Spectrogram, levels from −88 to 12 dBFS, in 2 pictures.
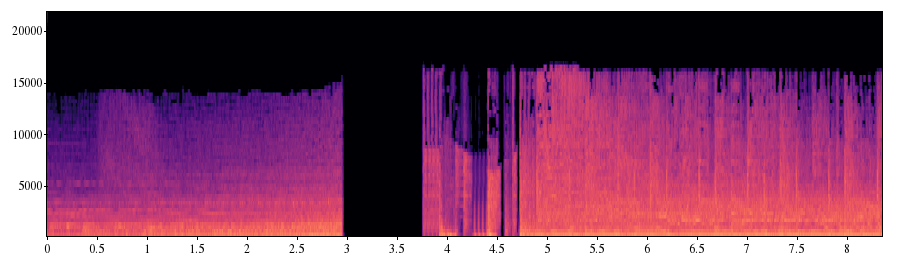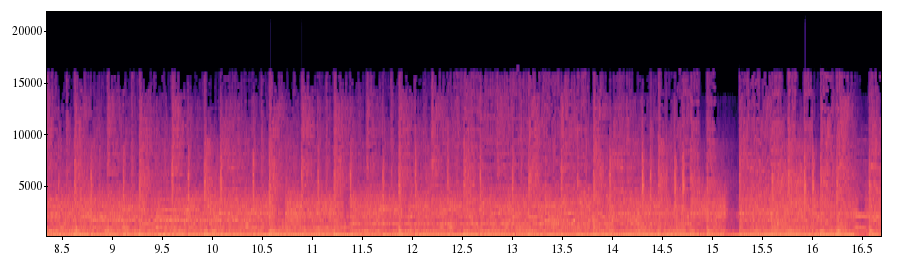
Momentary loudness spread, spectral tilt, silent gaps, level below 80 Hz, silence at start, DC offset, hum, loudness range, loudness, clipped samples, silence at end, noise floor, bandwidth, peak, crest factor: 7 LU; -4 dB/octave; none; -16 dBFS; 0 s; under 0.1%; none; 6 LU; -12 LUFS; under 0.1%; 0 s; under -90 dBFS; 16.5 kHz; 0 dBFS; 12 dB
